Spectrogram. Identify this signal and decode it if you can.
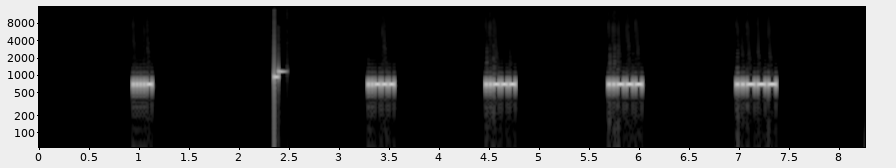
Morse code, heard as a keyed tone, about 58 wpm, spaced as for 9 wpm, 700 Hz. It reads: 4 2222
